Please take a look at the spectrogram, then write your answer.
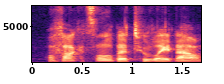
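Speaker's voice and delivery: grumbled, quiet, under-the-breath muttering. Stepping forward in character, muttering under breath. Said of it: "saying under my breath".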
